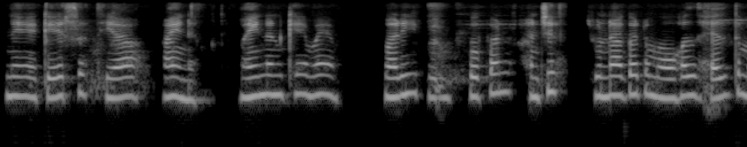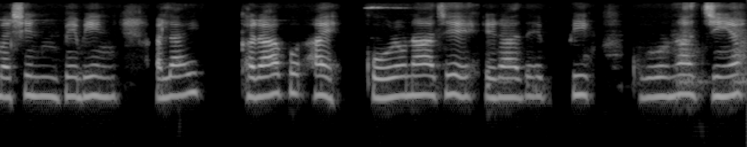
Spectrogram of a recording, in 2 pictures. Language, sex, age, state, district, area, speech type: Sindhi, female, 18-30, Gujarat, Junagadh, rural, spontaneous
